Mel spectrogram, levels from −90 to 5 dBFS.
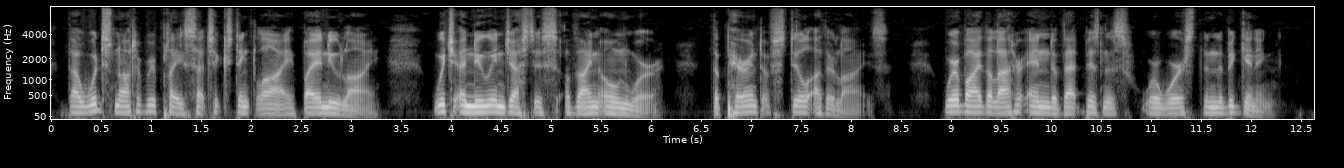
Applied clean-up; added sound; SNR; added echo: none; none; none; none.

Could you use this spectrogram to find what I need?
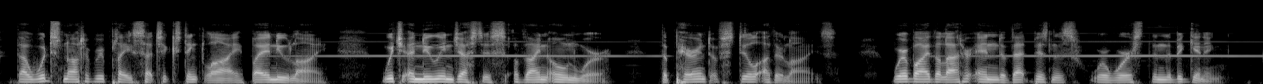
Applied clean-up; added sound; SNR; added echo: none; Wind instrument, woodwind instrument; 18 dB; none.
